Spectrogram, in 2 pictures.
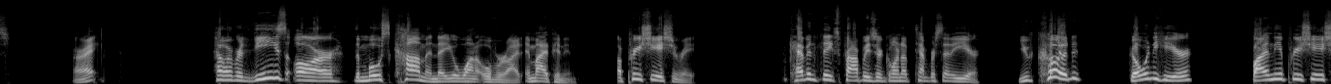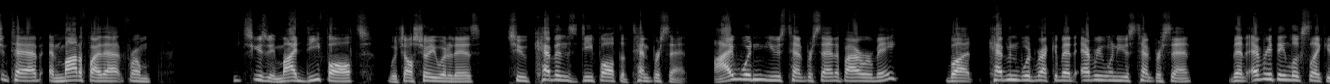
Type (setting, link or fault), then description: setting, live audience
